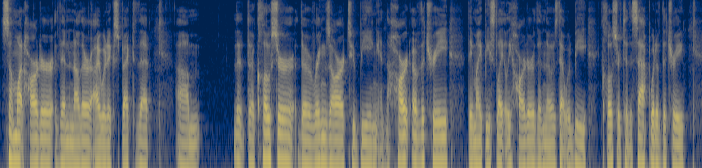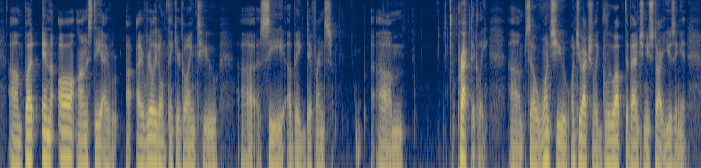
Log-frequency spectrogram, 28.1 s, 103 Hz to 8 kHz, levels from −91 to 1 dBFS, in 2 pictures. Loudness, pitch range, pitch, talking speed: -25 LUFS, 95-110 Hz, 100 Hz, 165 wpm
